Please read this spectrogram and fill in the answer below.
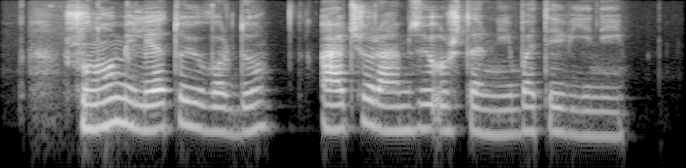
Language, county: Lithuanian, Klaipėda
